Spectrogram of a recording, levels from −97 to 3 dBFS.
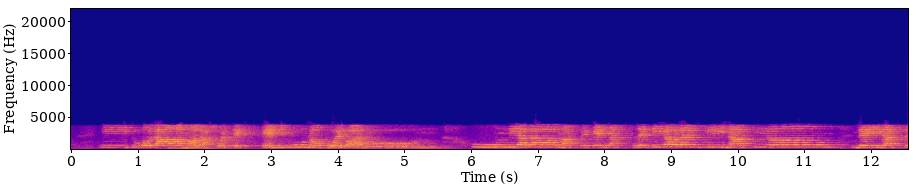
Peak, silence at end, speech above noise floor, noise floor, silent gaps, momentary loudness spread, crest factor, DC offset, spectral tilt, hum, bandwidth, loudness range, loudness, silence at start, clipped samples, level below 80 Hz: -8 dBFS; 0 s; 27 dB; -48 dBFS; none; 13 LU; 16 dB; under 0.1%; -7.5 dB/octave; none; 4.2 kHz; 3 LU; -22 LUFS; 0.45 s; under 0.1%; -62 dBFS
